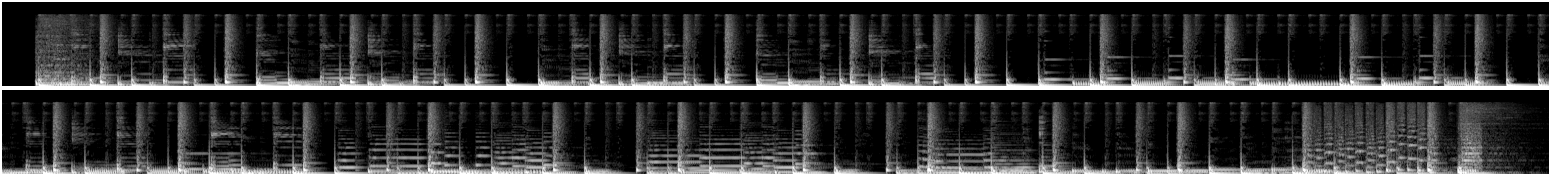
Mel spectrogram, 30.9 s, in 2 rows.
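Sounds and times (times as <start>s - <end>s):
night music beat: 0.4s - 30.9s.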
